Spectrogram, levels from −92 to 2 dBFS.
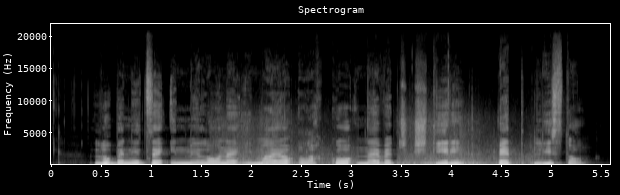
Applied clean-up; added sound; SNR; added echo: none; Thunder; 14 dB; none.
